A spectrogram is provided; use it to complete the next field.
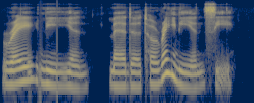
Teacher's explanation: This T changes to a D.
